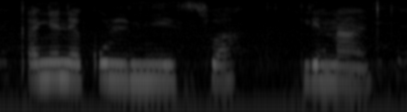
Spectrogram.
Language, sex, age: Swati, female, 18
